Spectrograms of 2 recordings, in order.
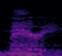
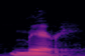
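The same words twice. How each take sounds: First: Whispered name. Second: "Mary" spoken softly with a falling tune; tender name. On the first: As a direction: whisper "Mary" barely voiced, soft and slow. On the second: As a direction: say "Mary" with quiet emotion. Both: Acted. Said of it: "saying it with passion, with emotion".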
